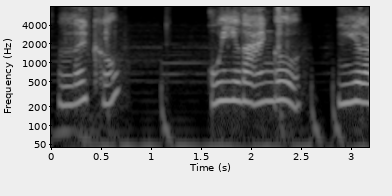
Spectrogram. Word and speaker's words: Euler: it's local wheeler angle euler angle always pronounce it as the guy's name was actually euler pronounced the x rotation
